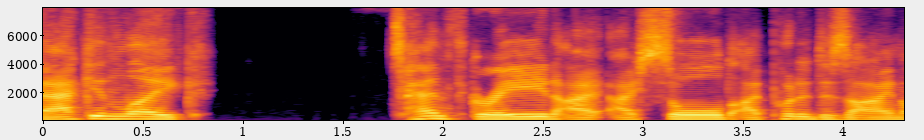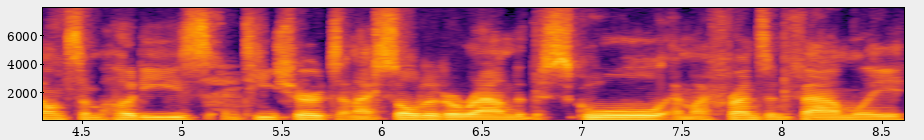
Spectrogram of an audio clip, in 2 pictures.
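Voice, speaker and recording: A man with an American accent speaks in a plain, everyday voice at a medium pitch, with ordinary pitch variation against a quiet background. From US Northeast, Pennsylvania near Philadelphia. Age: 20s. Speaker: clothing brand founder. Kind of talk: interview.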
